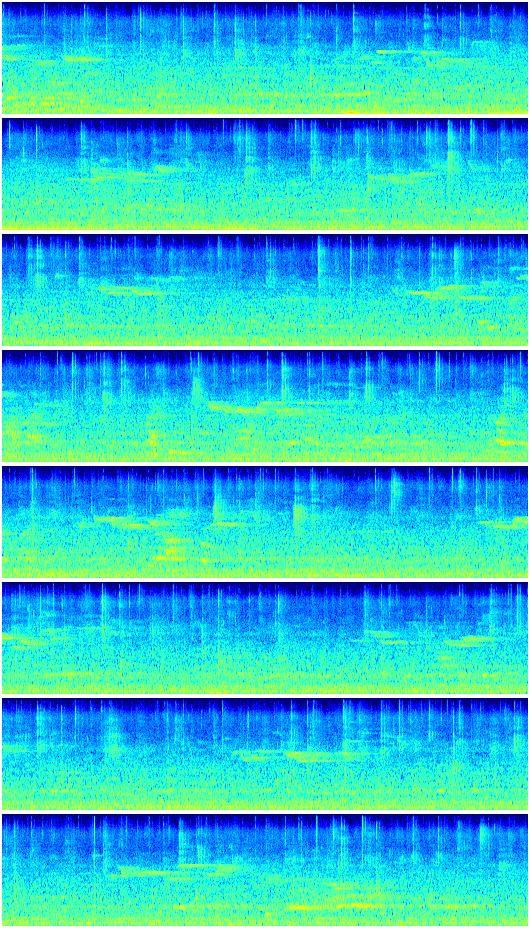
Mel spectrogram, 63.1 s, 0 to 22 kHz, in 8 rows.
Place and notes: Carrer de Joan Blanques, Barcelona, España - Rain18042020BCNLockdown
Raw field recording made from the window during the COVID-19 Lockdown. Rain and sounds from the city streets and the neighbours. Recorded using a Zoom H2n.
